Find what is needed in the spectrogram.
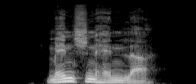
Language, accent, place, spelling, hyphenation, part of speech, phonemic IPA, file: German, Germany, Berlin, Menschenhändler, Men‧schen‧händ‧ler, noun, /ˈmɛnʃənˌhɛntlɐ/, De-Menschenhändler.ogg
- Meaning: human trafficker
